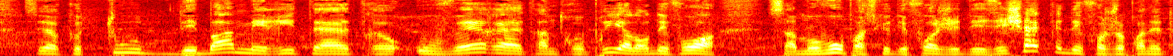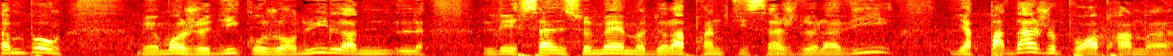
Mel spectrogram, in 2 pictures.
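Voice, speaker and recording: Against noticeable background noise, a man talks at a very fast pace in a fairly high pitch with ordinary pitch variation. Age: 40s. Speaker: former rugby player and shop owner. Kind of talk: casual interview. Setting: bar. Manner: halting, many repetitions.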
